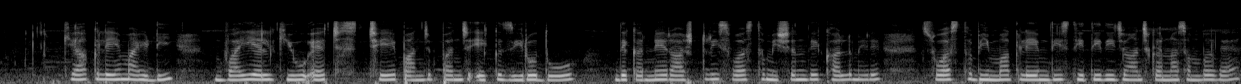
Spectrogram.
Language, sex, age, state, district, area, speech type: Dogri, female, 18-30, Jammu and Kashmir, Kathua, rural, read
